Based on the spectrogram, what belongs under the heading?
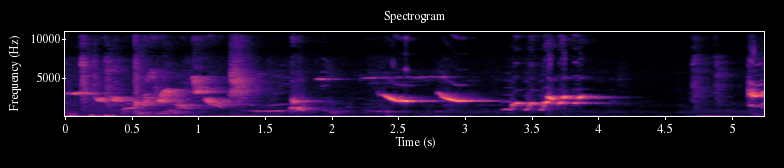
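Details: White-rumped shama singing as a lure to spark other birds: a fast burst of mixed notes, then rich slurred whistles falling and rising, a brief silence, and a sharp closing note.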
